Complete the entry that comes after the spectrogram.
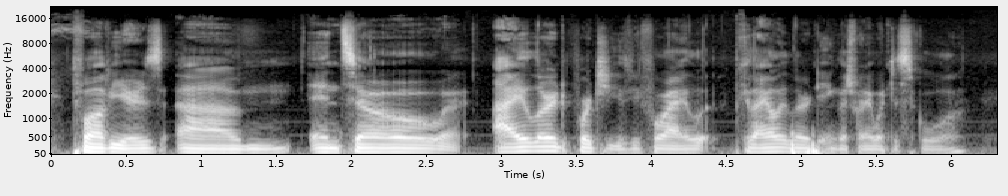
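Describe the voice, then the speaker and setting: Very deep and low in pitch with a dark, mellow tone, a man speaks at a moderate pace with fairly even intonation and hardly any pauses. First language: Spanish. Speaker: podcast co-host. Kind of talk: casual chat.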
